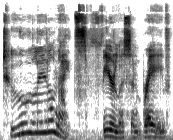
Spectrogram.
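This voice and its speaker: A woman's voice: mid-range voice, very animated, extremely slow, creaky, a little mellow. A woman hosting a children's storytime, leading rhymes and crafts in a playful, encouraging manner and inviting young listeners to join in.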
